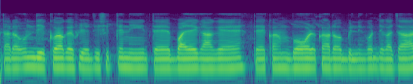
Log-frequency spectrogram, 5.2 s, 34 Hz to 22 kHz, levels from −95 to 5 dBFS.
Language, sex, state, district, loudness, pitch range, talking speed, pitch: Chakma, male, Tripura, Unakoti, -19 LUFS, 120-125 Hz, 220 wpm, 125 Hz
